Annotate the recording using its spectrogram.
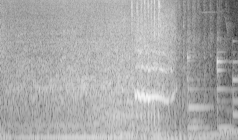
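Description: Cartoon car sound effect: an engine hum that grows louder and ends in a short tyre screech about one and a half seconds in, as the car pulls up and brakes.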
